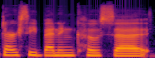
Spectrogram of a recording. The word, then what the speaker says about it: Darcy Benincosa: just connect on Instagram Darcy benosa that's a very Italian name but it sounds it's spelled exactly how it sounds and inosa and if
